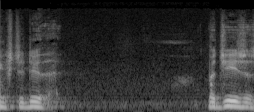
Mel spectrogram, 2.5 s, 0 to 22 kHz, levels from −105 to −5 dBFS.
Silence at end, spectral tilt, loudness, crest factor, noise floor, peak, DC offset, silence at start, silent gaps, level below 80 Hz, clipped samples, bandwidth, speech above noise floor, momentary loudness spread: 0 s; -5 dB/octave; -40 LUFS; 20 dB; -70 dBFS; -22 dBFS; under 0.1%; 0 s; none; -84 dBFS; under 0.1%; 16.5 kHz; 31 dB; 22 LU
